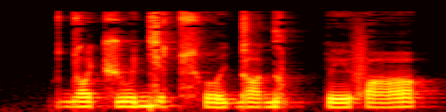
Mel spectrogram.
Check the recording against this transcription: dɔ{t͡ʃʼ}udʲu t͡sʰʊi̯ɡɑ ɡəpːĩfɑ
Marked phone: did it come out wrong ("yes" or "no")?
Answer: yes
